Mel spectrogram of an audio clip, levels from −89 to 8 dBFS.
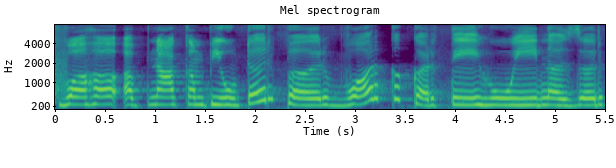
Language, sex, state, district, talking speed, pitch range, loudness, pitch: Hindi, female, Punjab, Fazilka, 85 wpm, 235-265 Hz, -14 LUFS, 245 Hz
